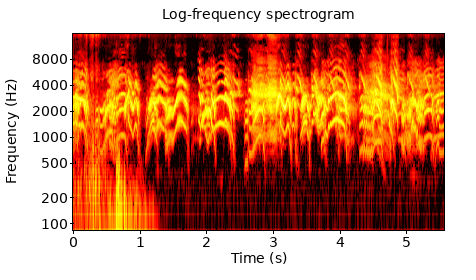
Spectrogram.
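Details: Indian ringneck parrots searching for seeds: strings of arched, shrill screeches repeated about every second, several birds overlapping, with a low rustling thump at the start.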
